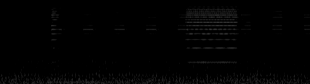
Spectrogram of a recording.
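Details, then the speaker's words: CX-20 quadcopter with motor outputs swapped on the APM to test: short shrill beeps about every third of a second and one longer tone persist, so that motor's ESC is faulty, here a loose signal cable. "you can tell, it's still doing it. So it is this motor that's buggy."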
